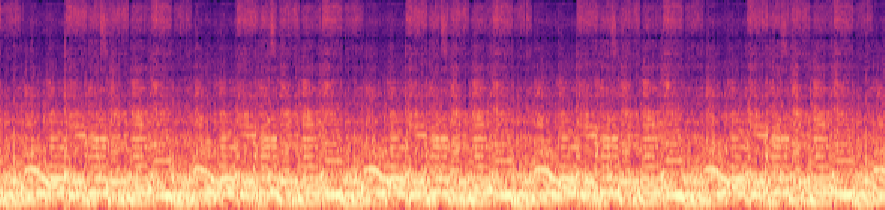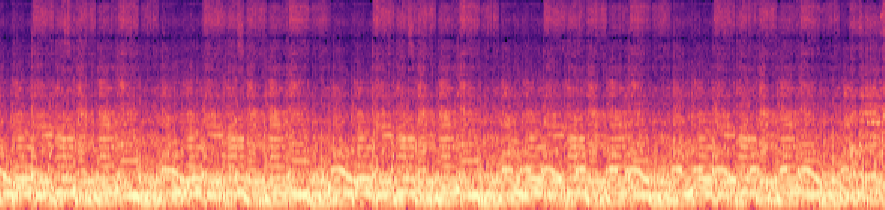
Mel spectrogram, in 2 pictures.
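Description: Rock music with guitar and bass over a steady, regular beat; the guitar repeatedly bends notes up and back down.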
